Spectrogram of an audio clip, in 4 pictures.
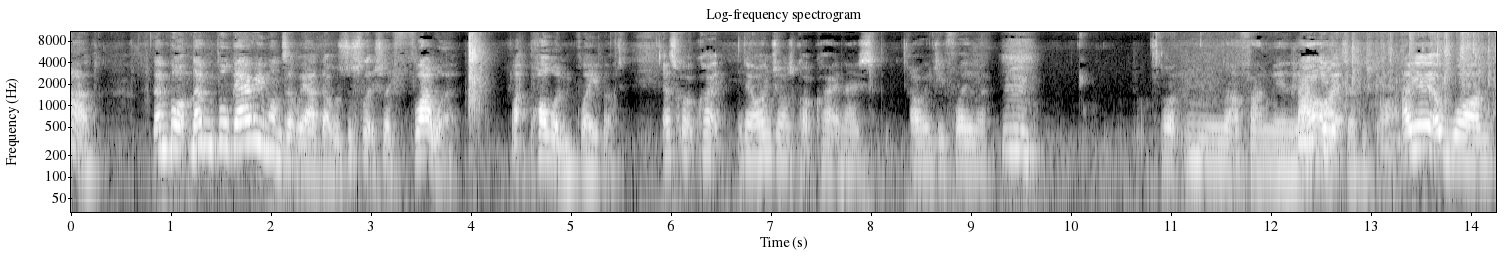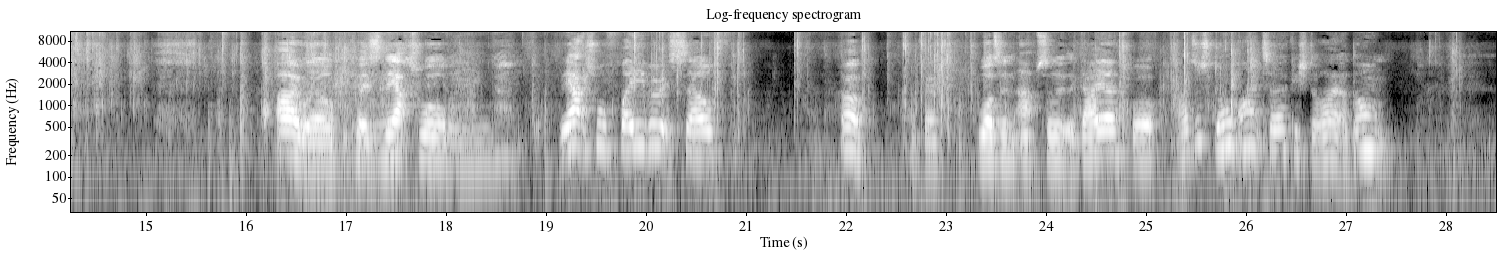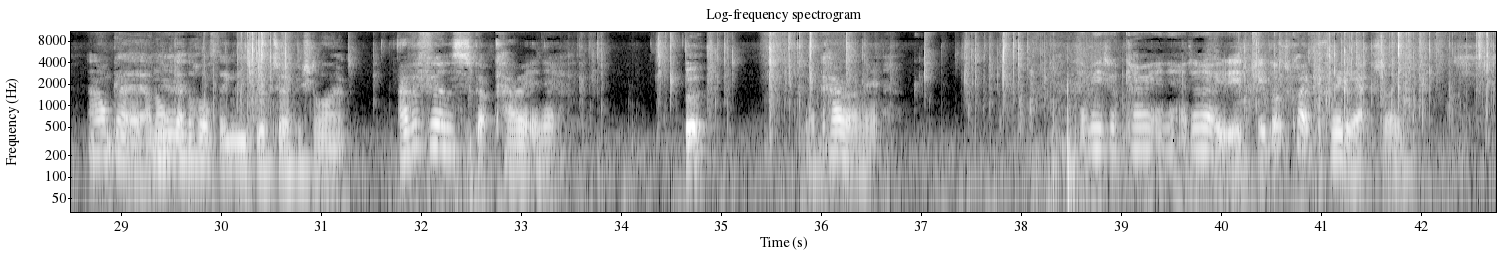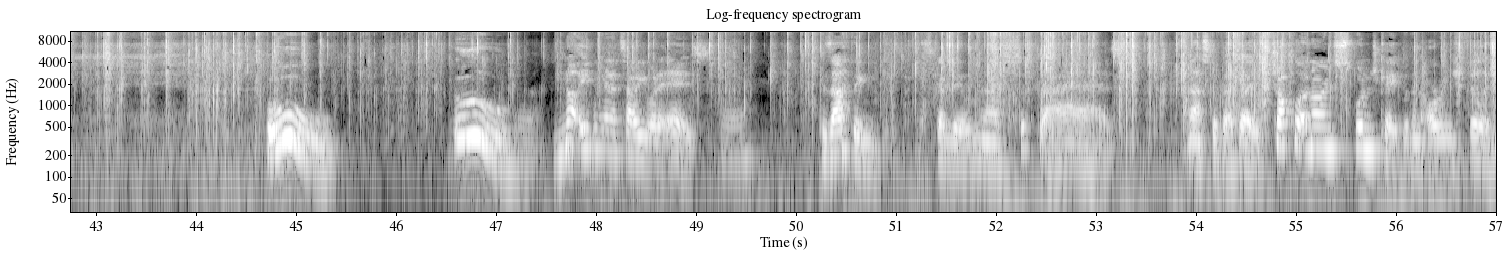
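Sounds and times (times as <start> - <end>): snack packet crinkling: 4.0 - 4.3, 12.3 - 26.4, 29.6 - 31.5, 33.5 - 38.8, 39.9 - 57.0.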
